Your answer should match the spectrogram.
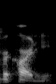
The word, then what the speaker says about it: Riccardi: It is Riccardi. You've been saying it right.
